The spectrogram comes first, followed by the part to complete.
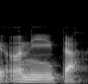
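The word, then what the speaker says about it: Anita: टी ए तो आप यहां पे इसको पढ़ेंगे अनीता क्या पढ़ेंगे अनीता पढ़ेंगे ठीक है ना य आप अनीता ऐसे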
